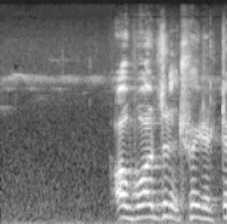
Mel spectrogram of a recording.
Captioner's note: birds twitter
